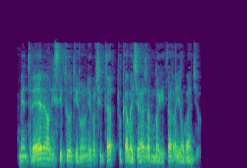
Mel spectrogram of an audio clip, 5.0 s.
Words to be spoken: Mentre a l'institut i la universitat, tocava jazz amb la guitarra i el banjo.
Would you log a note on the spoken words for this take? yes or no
yes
